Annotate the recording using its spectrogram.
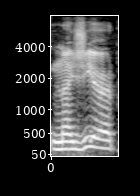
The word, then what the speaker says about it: Niger: And we are going to start by talking about the coup in Niger, which I've recently learned is the pronunciation for it.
